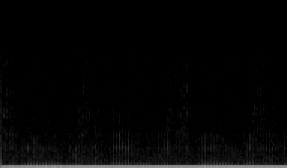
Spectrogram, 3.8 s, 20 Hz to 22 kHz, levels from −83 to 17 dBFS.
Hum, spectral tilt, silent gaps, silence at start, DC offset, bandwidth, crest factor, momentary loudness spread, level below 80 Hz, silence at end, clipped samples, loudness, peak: none; -10.5 dB/octave; none; 0 s; under 0.1%; 3.1 kHz; 12 dB; 1 LU; -42 dBFS; 0 s; under 0.1%; -29 LUFS; -16 dBFS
